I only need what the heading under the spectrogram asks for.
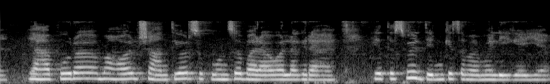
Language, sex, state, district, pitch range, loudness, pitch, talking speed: Hindi, female, Uttar Pradesh, Lucknow, 220-255 Hz, -13 LUFS, 235 Hz, 230 wpm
